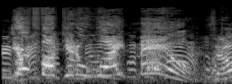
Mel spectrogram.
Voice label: White Male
